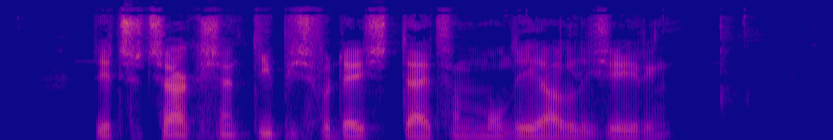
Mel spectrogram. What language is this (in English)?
Dutch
